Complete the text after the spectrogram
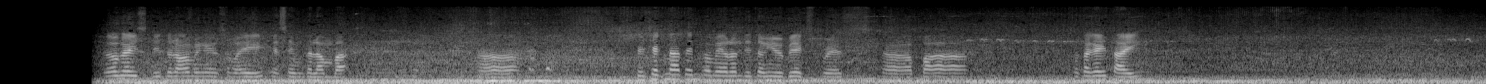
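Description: Traffic rumbles steadily outdoors.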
